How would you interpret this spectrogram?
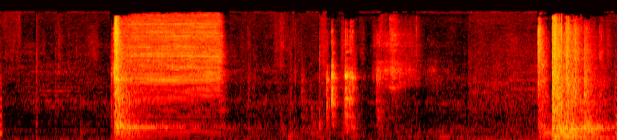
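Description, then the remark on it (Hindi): A door opens with a loud, sustained rushing whir, followed by a few sharp clicks and rattles, then another loud surge of the mechanism. No voices are heard. “दरवाजा खोलो, मैं हूँ। अंदर आ जाओ।”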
